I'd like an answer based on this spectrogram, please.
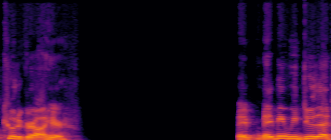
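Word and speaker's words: coup de grâce: But I know in English we do pronounce it coup de grace, or American English.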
